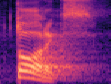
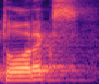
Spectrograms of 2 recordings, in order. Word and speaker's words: tórax: recebe acento é bem tórax é uma palavra paroxítona eu tenho duas sílabas tórax e a primeira sílaba Ou seja a penúltima sílaba que nós contamos sempre de trás para frente essas sílaba é acentuado ela ou seja tem acento tônico a questão é deve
